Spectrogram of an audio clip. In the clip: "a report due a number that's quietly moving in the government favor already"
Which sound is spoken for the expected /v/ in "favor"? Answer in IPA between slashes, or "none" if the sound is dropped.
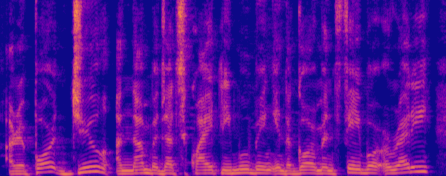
/b/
